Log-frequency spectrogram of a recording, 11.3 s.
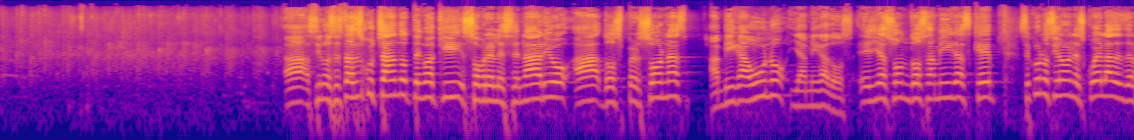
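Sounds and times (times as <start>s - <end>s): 
crowd clapping: 0.0s - 3.6s
speech: 2.8s - 11.3s.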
